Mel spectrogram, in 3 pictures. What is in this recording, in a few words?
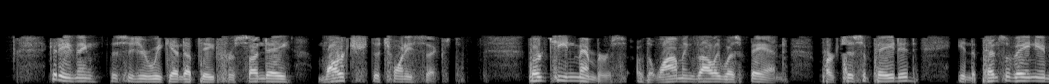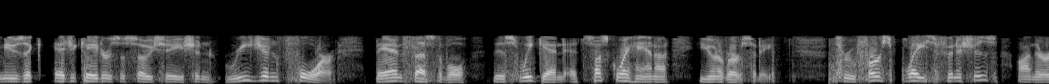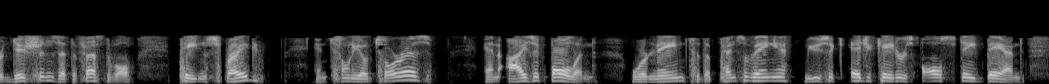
Robocall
